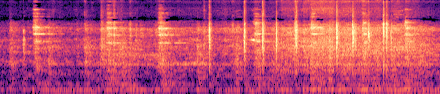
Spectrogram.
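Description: Quick metallic clicks and taps, denser in the second half, from a piston ring compressor being worked around a piston seated in a diesel engine block's cylinder. An engine idles in the background with a steady low hum.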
